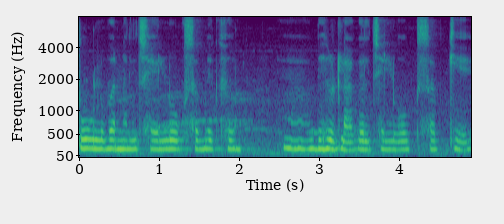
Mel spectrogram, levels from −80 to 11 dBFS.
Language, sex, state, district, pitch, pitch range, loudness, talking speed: Maithili, female, Bihar, Begusarai, 185 Hz, 180-190 Hz, -15 LUFS, 160 wpm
